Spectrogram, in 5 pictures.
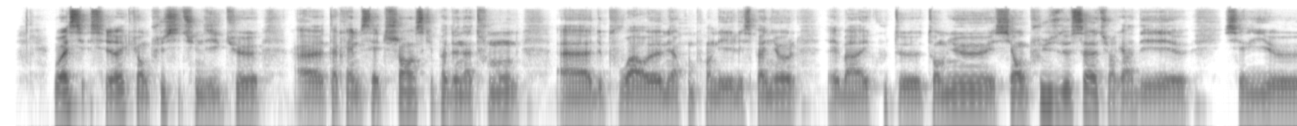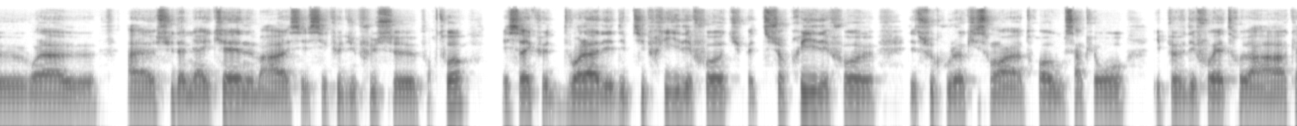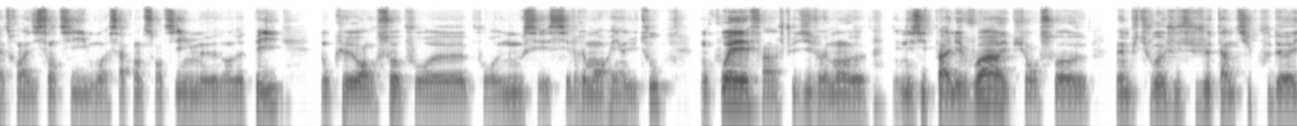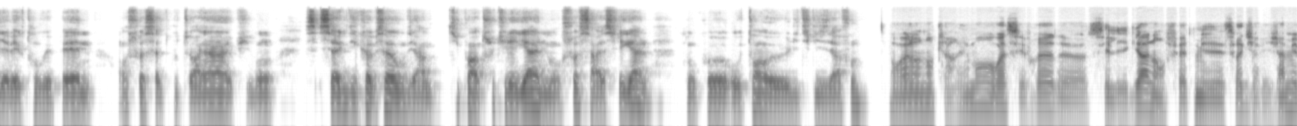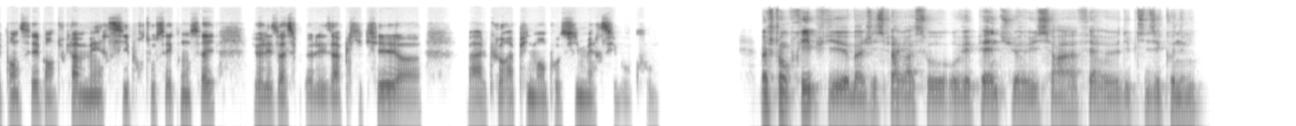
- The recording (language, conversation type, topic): French, advice, Comment peux-tu reprendre le contrôle sur tes abonnements et ces petites dépenses que tu oublies ?
- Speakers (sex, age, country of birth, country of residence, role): male, 18-19, France, France, advisor; male, 30-34, France, France, user
- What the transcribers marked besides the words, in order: tapping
